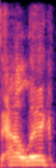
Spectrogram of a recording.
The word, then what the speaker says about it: Alex: It's spelled Alex, but it's Alec, but we're supposed to misspell our damn words because that's what we do.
